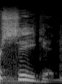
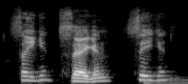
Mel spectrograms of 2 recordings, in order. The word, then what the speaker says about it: Seguin: Or as everyone pronounced his name when he first got to Dallas, Seguin. I was trying to use that. Yeah. I couldn't remember it. Seguin. Well, because there's a Seguin, Texas. Right. That's spelled just like that.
